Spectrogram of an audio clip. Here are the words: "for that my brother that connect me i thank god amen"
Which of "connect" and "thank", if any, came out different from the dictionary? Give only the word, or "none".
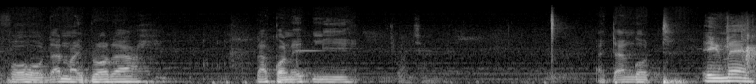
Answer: thank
